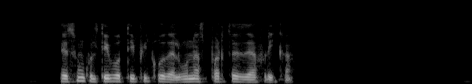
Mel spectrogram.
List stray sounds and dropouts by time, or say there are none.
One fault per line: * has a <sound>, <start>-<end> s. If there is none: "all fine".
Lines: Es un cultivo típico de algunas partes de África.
all fine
